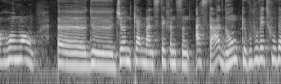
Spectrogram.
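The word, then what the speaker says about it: Ásta: Donc Aska de John Kalman Stephenson. C'est voilà. C'est Asta.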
